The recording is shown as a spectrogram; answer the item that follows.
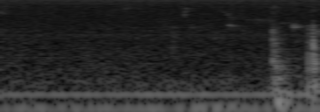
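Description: Quiet room tone over a steady low electrical hum, with a short sound near the end.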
